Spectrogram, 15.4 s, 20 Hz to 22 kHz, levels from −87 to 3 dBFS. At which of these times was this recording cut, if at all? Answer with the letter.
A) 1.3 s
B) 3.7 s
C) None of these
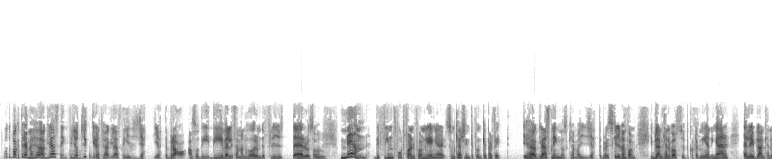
C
